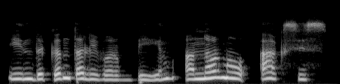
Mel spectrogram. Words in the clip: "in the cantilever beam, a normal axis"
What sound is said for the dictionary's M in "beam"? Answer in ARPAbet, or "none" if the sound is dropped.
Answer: M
